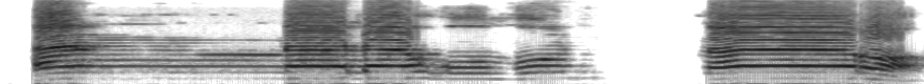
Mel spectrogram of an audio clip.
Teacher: نون مشدد کی وجہ سے غنہ کریں گے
